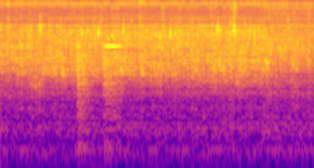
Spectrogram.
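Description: A spoonful of dried mint frying in hot melted butter in a pan makes a loud, continuous crackling sizzle, close and even, with a slight swell just after the first second and no voices.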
